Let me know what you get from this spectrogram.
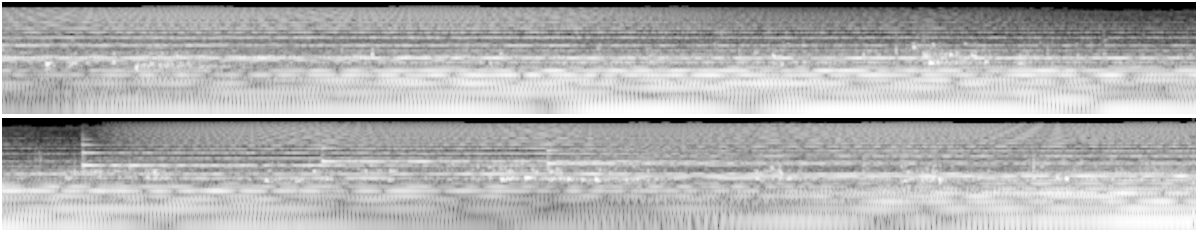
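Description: Layered ambient music with sustained tones and soft dripping accents, with no animal voice.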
